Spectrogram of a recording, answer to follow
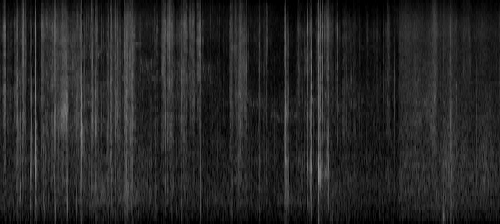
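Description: AeroPress paper filters rustling and crinkling in the fingers, with sharp plastic clicks as the filter cap and chamber are handled and fitted. The handling noise stops about seven seconds in, leaving a quieter outdoor background.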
